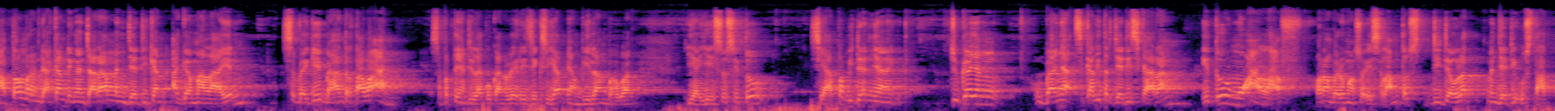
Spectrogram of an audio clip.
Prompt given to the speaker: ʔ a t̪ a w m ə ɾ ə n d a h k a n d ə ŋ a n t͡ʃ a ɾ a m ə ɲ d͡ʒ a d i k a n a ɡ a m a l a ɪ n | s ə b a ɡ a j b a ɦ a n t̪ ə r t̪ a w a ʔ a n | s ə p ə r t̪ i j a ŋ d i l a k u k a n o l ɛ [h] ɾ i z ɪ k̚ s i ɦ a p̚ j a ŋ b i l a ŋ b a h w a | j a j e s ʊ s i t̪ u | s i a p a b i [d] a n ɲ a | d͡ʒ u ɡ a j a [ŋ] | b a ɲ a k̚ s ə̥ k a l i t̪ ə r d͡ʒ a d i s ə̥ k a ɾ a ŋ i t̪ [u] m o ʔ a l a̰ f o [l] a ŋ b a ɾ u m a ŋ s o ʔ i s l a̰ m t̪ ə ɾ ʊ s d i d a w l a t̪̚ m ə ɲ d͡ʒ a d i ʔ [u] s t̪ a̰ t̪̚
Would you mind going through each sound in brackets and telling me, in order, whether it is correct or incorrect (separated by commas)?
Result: correct, correct, correct, correct, incorrect, correct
